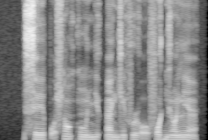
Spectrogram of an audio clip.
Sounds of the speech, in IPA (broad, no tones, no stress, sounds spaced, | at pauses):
s e p ɔ̰ ɬ ɔ̃ k ũ nʲ ʌ ʔ æ̃ ɡʲ ẽ f ɹ ɔ̰ f ɔ ɡʲ ɔ̃ lʲ æ̃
